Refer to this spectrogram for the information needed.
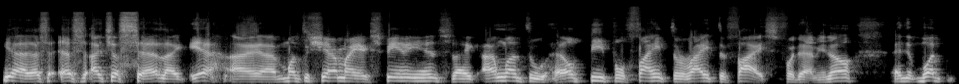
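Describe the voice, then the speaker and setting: Guy chatting on a podcast, slightly high voice, lots of uhs and little laughs. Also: unhurried. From Netherlands. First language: Dutch. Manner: chatty, chuckles often, many fillers. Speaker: podcast guest and YouTuber. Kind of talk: casual chat. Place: his home studio.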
